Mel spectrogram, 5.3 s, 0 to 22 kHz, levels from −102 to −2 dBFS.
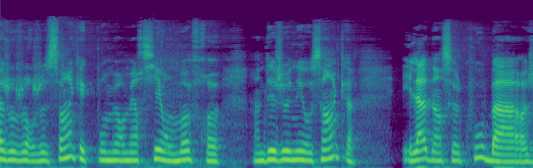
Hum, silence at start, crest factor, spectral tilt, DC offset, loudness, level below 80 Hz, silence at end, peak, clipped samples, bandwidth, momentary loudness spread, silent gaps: none; 0 s; 16 dB; -5.5 dB/octave; 0.2%; -25 LUFS; -64 dBFS; 0 s; -10 dBFS; under 0.1%; 13 kHz; 9 LU; none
